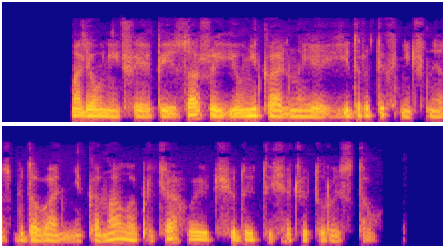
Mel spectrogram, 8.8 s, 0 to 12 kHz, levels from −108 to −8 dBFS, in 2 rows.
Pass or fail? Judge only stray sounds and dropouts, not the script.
pass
